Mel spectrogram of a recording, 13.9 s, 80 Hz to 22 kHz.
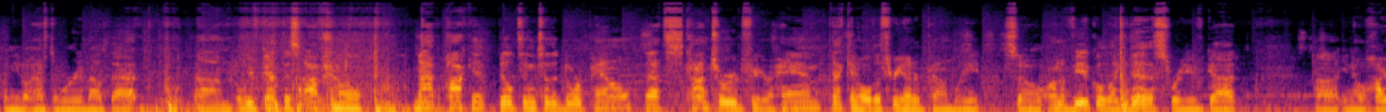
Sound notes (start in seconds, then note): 1.5 door opens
